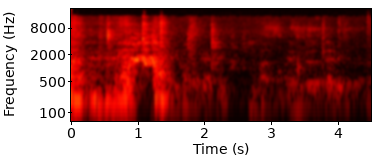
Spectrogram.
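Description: Young horse neighing during its first ridden session at a starter training course, one loud whinny near the start, followed by quieter sounds while someone talks over it.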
